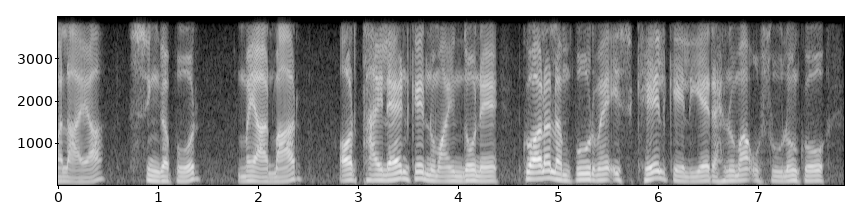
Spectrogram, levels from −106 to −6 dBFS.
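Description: No technical faults in the speech; room noise sits about 35 dB below it, and the call path's band stops at 4 kHz, which fits a G.711 mu-law codec at 64 kbps.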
